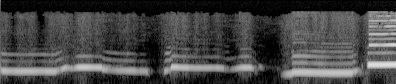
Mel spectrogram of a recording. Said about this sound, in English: I'm gonna play you out with my ocarina. Cheers.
